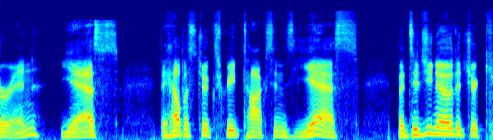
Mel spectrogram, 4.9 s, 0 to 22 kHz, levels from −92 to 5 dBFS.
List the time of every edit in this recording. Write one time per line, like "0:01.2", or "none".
none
